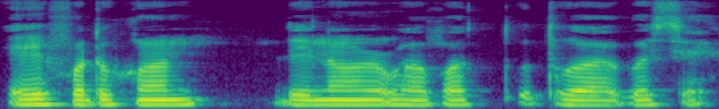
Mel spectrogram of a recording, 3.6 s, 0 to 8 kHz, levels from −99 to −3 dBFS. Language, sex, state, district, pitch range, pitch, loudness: Assamese, male, Assam, Sonitpur, 130-135 Hz, 130 Hz, -17 LUFS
